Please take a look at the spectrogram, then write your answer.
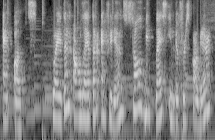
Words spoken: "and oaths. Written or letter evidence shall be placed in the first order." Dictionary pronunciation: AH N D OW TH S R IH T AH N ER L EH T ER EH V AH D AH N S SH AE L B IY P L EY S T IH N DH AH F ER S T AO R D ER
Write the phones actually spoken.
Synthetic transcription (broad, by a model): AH N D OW T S W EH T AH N ER L EH T ER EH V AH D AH N S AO L B IY P L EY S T IH N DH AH F ER S T AO R D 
